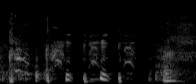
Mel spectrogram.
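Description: Coughing, harsh and hacking, in a quick run of several short, rough bursts with a throat-clearing rasp toward the end. The coughs are fairly faint.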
